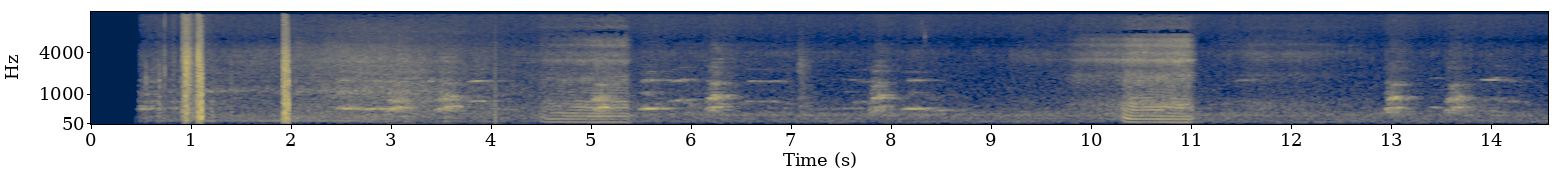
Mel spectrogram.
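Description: A couple of brief rumbling snores stand out among clicks, snuffles and room noise.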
